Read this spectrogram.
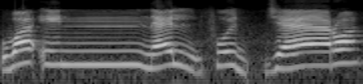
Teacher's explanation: نون مشدد غنہ ہوگا، لام ساکن پہ قلقلہ نہیں کرنا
